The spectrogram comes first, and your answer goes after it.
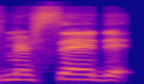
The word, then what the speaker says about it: Merced: So it's Merced. Yeah. Merced. But because it's not Mercedes, there's a deh on it.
